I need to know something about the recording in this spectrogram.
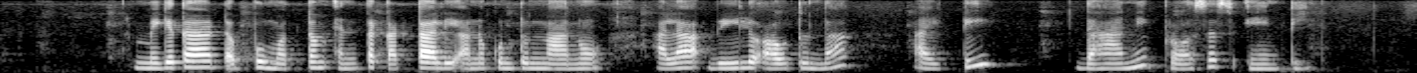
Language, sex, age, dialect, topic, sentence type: Telugu, female, 36-40, Utterandhra, banking, question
